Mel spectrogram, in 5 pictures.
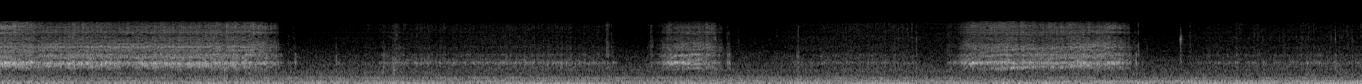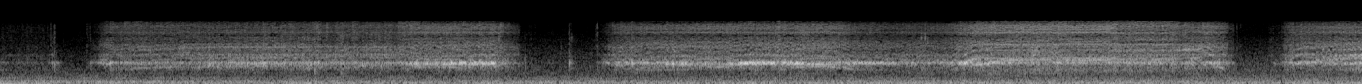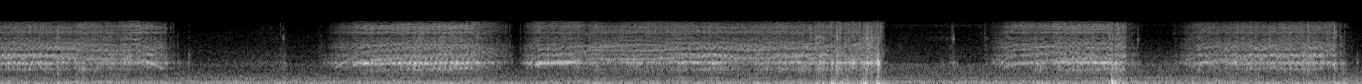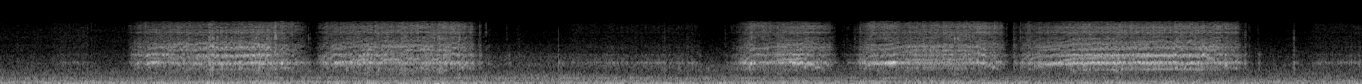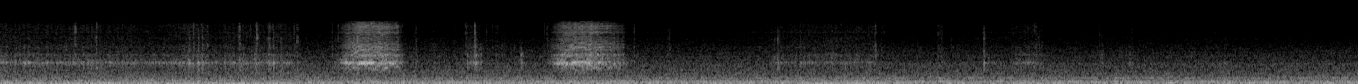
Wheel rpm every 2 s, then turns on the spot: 110, 40, 20, 30, 30, 60, 20, 70, 110, 50, 100, 100, 140, 110, 90, 80, 110, 150, 60, 100, 60, 100, 100, 20, 70, 110, 90, 20, 20, 30, 10, 10, 10, 0.
2-8 10-14 28-30 40-42 46-48 54-58 60-62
